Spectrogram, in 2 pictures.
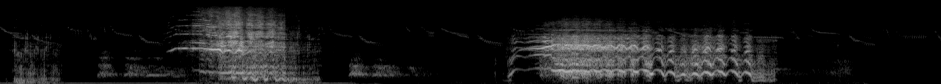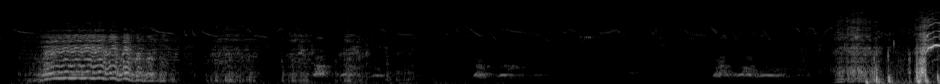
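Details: Neighing horses from a galloping herd give three separate high, shaking whinnies, each one to two and a half seconds long and several seconds apart, with near silence and soft snorts between them.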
